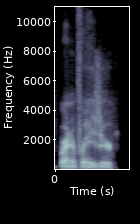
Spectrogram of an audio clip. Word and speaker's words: Brendan Fraser: Look, we love Brendan Fraser. I think you said his name right. No one ever says his name right.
